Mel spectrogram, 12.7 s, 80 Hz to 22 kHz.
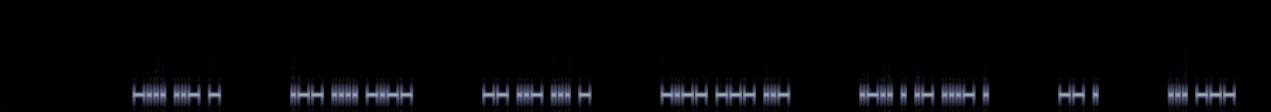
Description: Morse code, heard as a keyed tone, about 36 wpm, 700 Hz. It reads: BUT WHY MUST YOU LEAVE ME SO
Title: 3x Word-Spacing - Sentences from Top 400 Words - 35wpm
